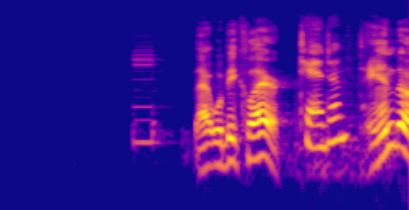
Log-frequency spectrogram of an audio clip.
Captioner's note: buzzer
